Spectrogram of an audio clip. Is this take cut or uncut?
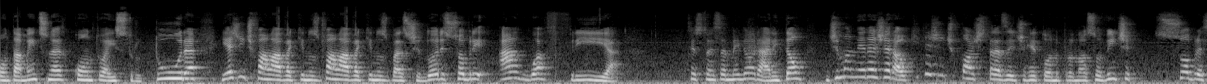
cut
